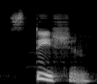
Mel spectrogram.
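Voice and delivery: स्टेशन with sh in the second syllable; स्टेशन said as STAY-shun; TIO as SH. Shown as a demonstration. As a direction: model स्टेशन clearly, falling at the end. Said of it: "टी की आवाज़ श".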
